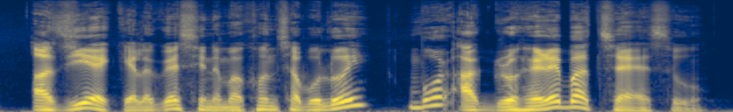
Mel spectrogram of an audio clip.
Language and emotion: Assamese, happy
